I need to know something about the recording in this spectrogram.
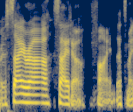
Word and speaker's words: Saira: it for people who can't half roll the r so saira is also fine but that's not how my name is pronounced and i'm not gonna i used to really care if people could pronounce the half r like the half roll the side you would hear like people say it with a d or whatever and it doesn't bother me anymore saira saito fine that's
